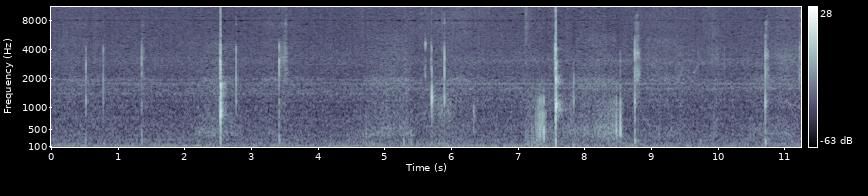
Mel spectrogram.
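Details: Hiccups: brief soft clicks and small jerky catches of breath repeating over a quiet room hum.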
